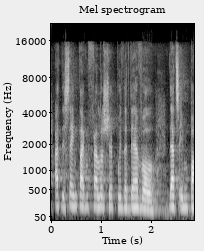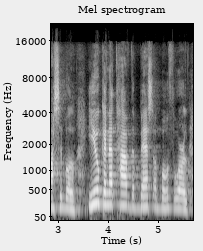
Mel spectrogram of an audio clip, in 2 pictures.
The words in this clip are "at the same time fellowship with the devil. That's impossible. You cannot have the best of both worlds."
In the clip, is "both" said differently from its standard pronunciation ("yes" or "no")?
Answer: no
